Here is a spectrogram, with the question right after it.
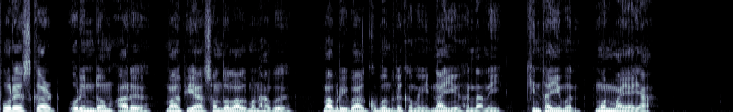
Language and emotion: Bodo, neutral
